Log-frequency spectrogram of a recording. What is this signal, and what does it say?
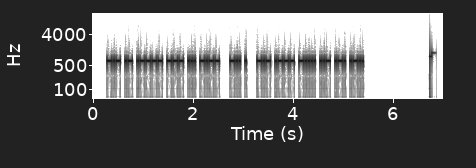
Morse code, heard as a keyed tone, about 40 wpm, 700 Hz. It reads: KA1OSY DE KJ6URL
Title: USA Callsign DE Callsign - 6 Characters - 40wpm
